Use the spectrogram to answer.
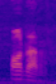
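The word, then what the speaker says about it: honour: Same একই রকম 3 নম্বর, এইচ এর সাউন্ডটা এখানে আসলো না, এখানে আসলো ও এন ও আর, অনার।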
